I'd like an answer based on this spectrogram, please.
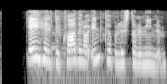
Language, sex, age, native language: Icelandic, female, 13, Icelandic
